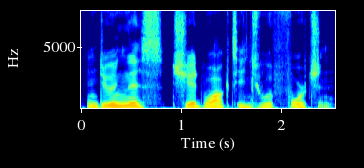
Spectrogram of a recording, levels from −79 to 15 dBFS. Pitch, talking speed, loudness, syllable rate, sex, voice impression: 110 Hz, 210 wpm, -18 LUFS, 5.5 syllables/s, male, masculine, adult-like, slightly refreshing, slightly sincere, kind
